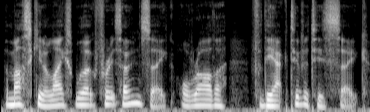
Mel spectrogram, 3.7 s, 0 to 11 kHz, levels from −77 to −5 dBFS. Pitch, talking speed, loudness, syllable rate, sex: 140 Hz, 225 wpm, -17 LUFS, 6.5 syllables/s, male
